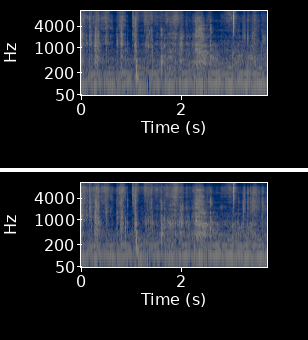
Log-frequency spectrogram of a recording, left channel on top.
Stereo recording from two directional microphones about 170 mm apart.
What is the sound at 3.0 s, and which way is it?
Scissors, 35° left (ahead or behind).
